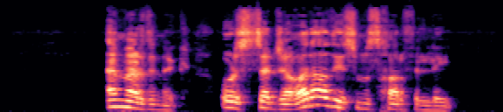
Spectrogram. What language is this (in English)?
Kabyle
